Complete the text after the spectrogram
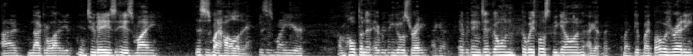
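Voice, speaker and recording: Speaking very fast, a man with an American accent keeps a monotone, flat intonation. His voice is fairly high and somewhat breathy. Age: 40s. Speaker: archery champion and YouTuber. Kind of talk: casual chat.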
